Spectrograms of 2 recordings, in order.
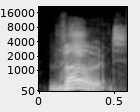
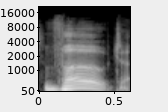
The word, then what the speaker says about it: Voat: Voat. – Vote. – Sure. Vote. – Rhymes with goat. – Vote.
